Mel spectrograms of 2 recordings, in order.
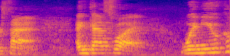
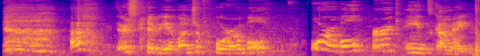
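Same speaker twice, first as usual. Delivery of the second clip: mock psychic prediction; 5 semitones higher than usual. Vlogger parodying psychic predictions, high swooning mock-psychic voice. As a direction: moan it out like a dramatic phony seer. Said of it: "So if I said to you".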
